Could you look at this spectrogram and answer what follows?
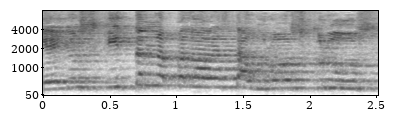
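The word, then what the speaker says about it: σταυρός: Stauros. Y significa cruz. Ellos lo alteraron. Stauros, con acento en la O. S-T-A-U-R-O con acento S.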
